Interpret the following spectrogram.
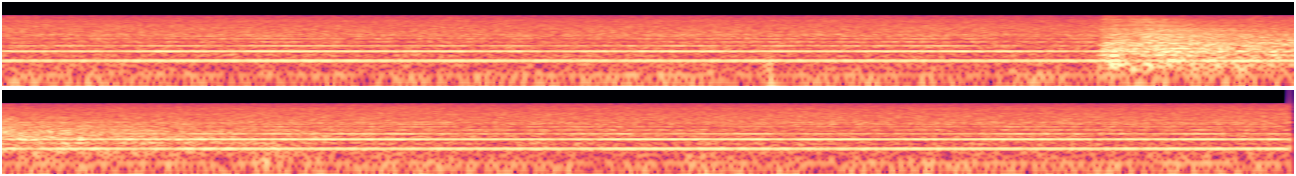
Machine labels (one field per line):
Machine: fan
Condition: abnormal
